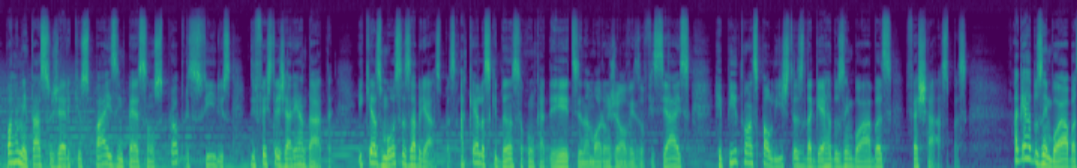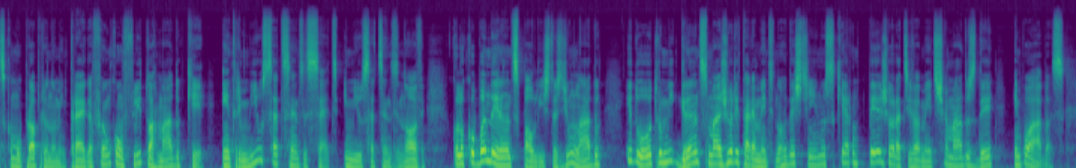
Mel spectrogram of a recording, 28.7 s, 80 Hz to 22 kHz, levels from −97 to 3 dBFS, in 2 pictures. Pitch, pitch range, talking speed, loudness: 130 Hz, 110-160 Hz, 155 wpm, -25 LUFS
